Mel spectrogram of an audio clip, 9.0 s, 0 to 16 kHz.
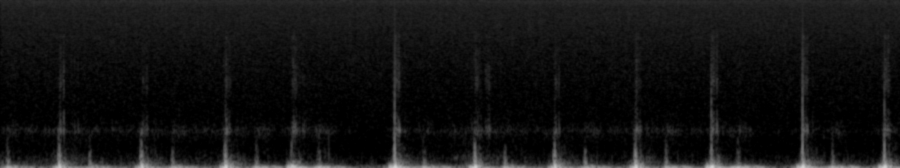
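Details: Person lying in bed falling asleep: low heartbeat about 74 a minute, mostly regular with occasional soft skipped beats, possibly PACs (uncertain), with a distinct split S2.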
